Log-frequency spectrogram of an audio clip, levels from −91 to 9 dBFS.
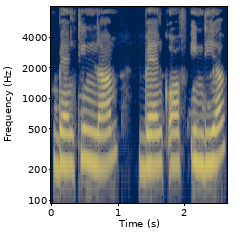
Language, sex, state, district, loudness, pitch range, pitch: Bengali, female, West Bengal, Jhargram, -14 LUFS, 220-240 Hz, 230 Hz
